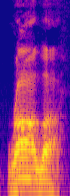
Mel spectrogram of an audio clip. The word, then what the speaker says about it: Rolla: pronounced, I know everyone keeps telling me, my bad. Rala.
